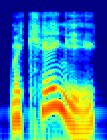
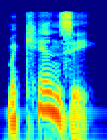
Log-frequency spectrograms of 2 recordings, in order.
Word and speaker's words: Mackenzie: And over time, people in the south of Scotland thought the Highland clan name was pronounced with a Z sound at the end. So Mackenzie became Mackenzie.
